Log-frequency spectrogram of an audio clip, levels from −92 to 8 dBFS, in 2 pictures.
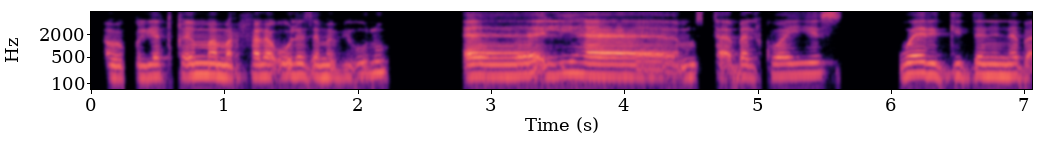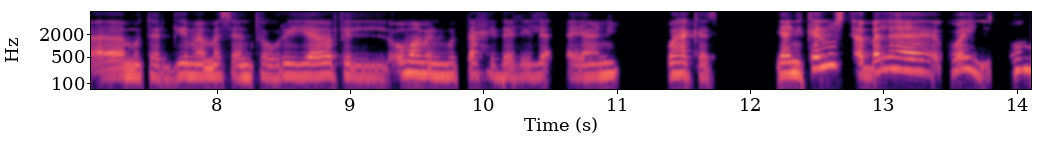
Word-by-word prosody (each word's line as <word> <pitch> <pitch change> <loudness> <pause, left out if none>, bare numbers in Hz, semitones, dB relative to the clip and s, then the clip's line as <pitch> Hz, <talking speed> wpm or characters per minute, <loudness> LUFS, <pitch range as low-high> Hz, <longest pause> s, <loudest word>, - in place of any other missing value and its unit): أو 150 -1 -2
كليات 160 +2 -3
قمّة 175 +1 +2
مرحلة 160 0 +2
أولى 175 +1 -2
زي 160 0 -4
ما 155 - -2
بيقولوا، 185 +3 -8 0.6
آآ، 165 +1 +4
ليها 170 -2 +5
مستقبل 160 0 -3
كويس 180 +3 -2 0.4
وارد 185 0 +4
جدًا 175 0 -5
إن 170 0 -2
أبقى 85 - -1
مترجمة 165 - -5
مثلًا 160 -1 -4
فوريّة 170 +2 -2
في 175 -1 -7
الأمم 170 +6 -2
المتحدة 170 -2 -6
ليه 165 +1 -12
لأ 175 - -5
يعني، 170 +4 -4 0.4
وهكذا، 185 - 0 0.4
يعني 190 +1 +4
كان 260 +6 +5
مستقبلها 235 -7 +3
كويس 240 -6 -4 0.2
وهُم 235 +2 -5
170 Hz, 130 wpm, -23 LUFS, 165-185 Hz, 0.6 s, ليها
